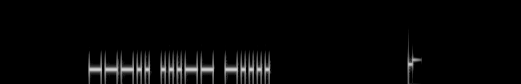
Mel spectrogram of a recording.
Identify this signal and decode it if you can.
Morse code, heard as a keyed tone, about 30 wpm, 700 Hz. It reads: 836
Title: Numbers - 3-Digit 30wpm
